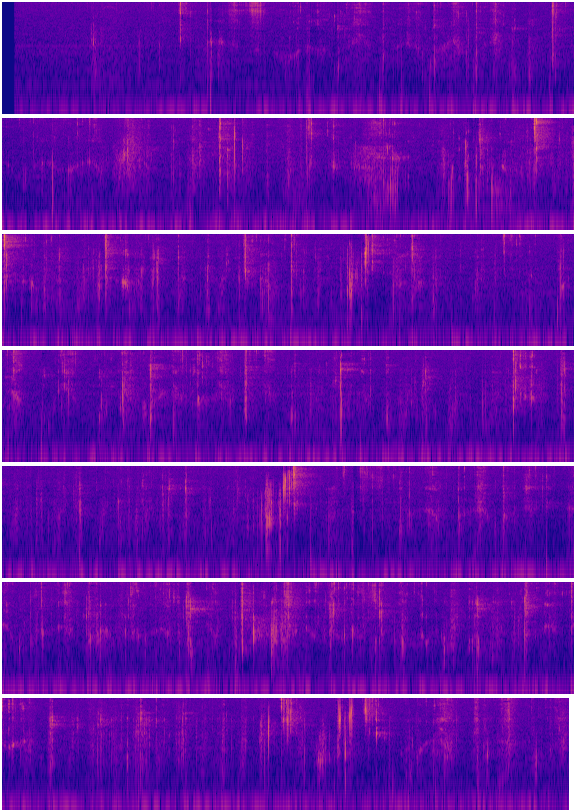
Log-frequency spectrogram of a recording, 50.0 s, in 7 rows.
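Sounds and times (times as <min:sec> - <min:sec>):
steady low hum: 0:00.2 - 0:49.9
chewing pastry: 0:01.0 - 0:49.9
clicky mouth sounds: 0:09.5 - 0:26.9, 0:27.6 - 0:49.9.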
